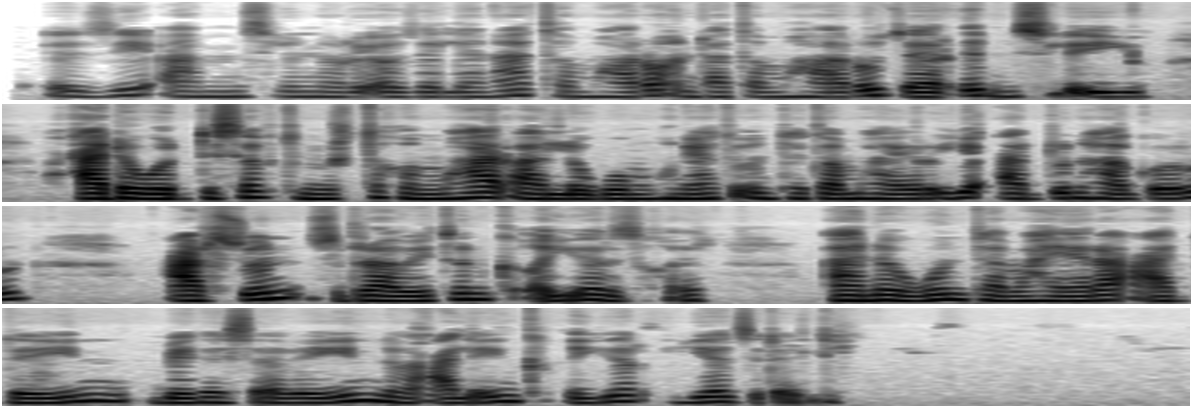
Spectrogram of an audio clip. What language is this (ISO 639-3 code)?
tir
